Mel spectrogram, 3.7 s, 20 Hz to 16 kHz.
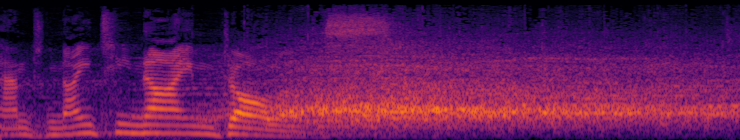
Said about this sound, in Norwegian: Sony høstet stormende jubel da de presenterte PlayStation 4 i natt. Gigantene Sony og Microsoft presenterte sine nye TV-spillmaskiner på verdens største og viktigste spillmesse, E3 i Los Angeles.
